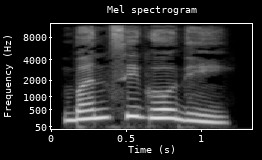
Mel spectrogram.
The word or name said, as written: ಬನಸಿಗೋದಿ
